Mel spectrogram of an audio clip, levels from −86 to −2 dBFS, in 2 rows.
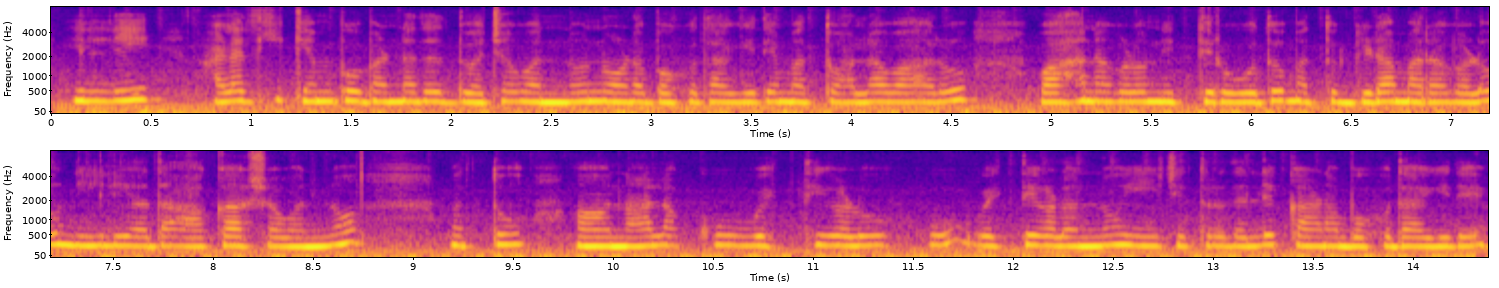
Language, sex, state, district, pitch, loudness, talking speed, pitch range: Kannada, female, Karnataka, Dakshina Kannada, 225 Hz, -14 LUFS, 90 wpm, 220-235 Hz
